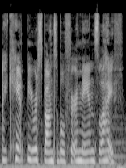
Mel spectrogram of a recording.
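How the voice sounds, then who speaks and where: An actress playing an earnest, nervous young palace maid who narrates and speaks in a first-person audio drama. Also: female voice, a little high, level tone, moderate pace, soft background music, close to an everyday voice. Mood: anxious, torn.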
